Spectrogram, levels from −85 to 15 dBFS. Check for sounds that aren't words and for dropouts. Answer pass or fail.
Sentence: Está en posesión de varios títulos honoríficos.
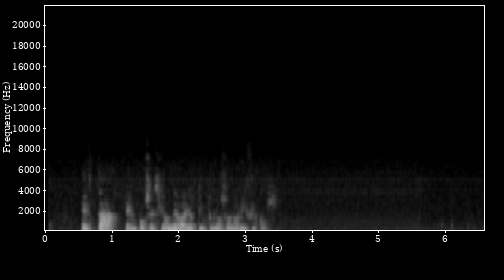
pass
